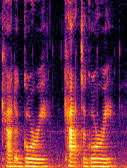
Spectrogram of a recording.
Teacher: the first syllable cat so that's primarily stressed the second syllable T is unstressed the third syllable Gore is secondarily stressed and the final syllable e is unstressed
